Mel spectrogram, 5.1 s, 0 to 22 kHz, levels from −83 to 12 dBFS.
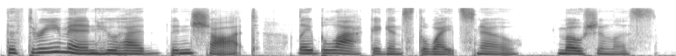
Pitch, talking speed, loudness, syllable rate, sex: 205 Hz, 165 wpm, -19 LUFS, 4.2 syllables/s, female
